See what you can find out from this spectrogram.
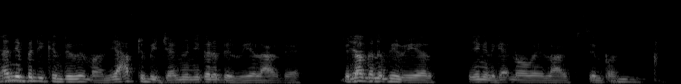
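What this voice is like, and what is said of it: Strong regional accent. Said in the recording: “The accent does give you that little additional bonus. ... he said, you need elocution.”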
